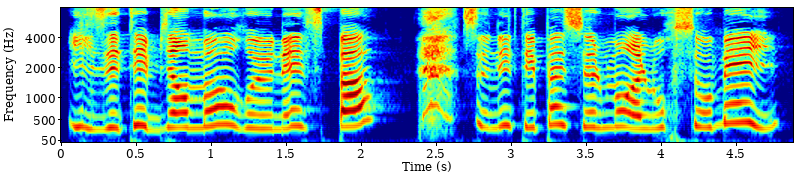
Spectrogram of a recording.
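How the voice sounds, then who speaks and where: In a dramatic religious reading, a woman voices the grieving mother of Jesus, pleading, imploring and sobbing in a breaking voice. Her very high-pitched, fairly bright voice moves at a measured pace, captured as a dry, clean studio recording with the pitch pushed up.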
